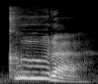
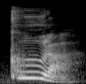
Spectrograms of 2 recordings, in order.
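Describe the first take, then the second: First: It is said with Japanese sounds, as ku-ra. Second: It is said with Japanese sounds, as ku-ra.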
